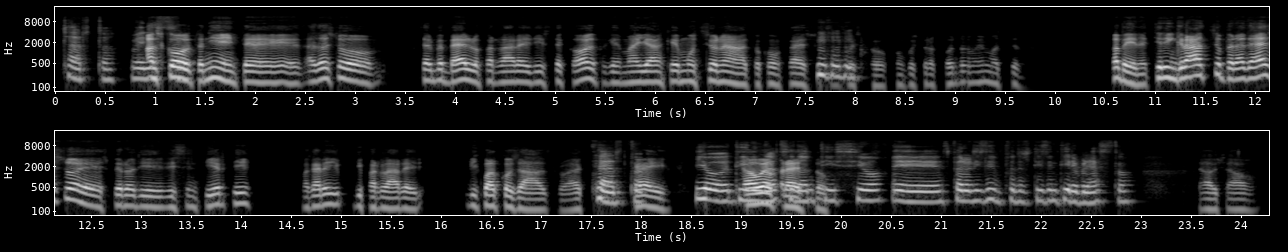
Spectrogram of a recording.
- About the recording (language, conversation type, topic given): Italian, podcast, Come hai deciso se seguire la tua famiglia o il tuo desiderio personale?
- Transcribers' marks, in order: other background noise; tapping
